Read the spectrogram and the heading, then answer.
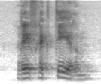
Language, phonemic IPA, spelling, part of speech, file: Dutch, /ˌreflɛkˈterə(n)/, reflecteren, verb, Nl-reflecteren.ogg
- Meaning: to reflect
